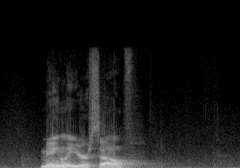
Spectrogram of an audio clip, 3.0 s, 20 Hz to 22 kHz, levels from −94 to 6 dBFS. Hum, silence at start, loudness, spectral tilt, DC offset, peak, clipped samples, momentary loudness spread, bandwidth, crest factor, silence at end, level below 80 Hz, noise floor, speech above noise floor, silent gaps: none; 0.5 s; -18 LUFS; -7.5 dB/octave; under 0.1%; -6 dBFS; under 0.1%; 13 LU; 14.5 kHz; 14 dB; 1.25 s; -46 dBFS; -54 dBFS; 38 dB; none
